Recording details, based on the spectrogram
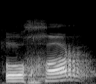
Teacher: را کو موٹا کریں گے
